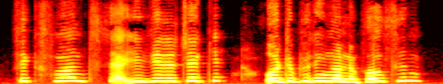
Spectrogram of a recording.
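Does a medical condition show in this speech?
Yes: cerebral palsy.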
